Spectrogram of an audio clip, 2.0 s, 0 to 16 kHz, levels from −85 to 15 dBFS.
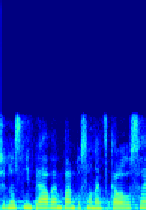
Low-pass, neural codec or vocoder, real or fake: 7.2 kHz; codec, 16 kHz, 2 kbps, FreqCodec, larger model; fake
